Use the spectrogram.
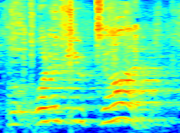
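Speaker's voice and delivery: put-on high childlike question; little girl. A narrator's reading. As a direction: ask it like a worried child. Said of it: "asked Lucy".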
